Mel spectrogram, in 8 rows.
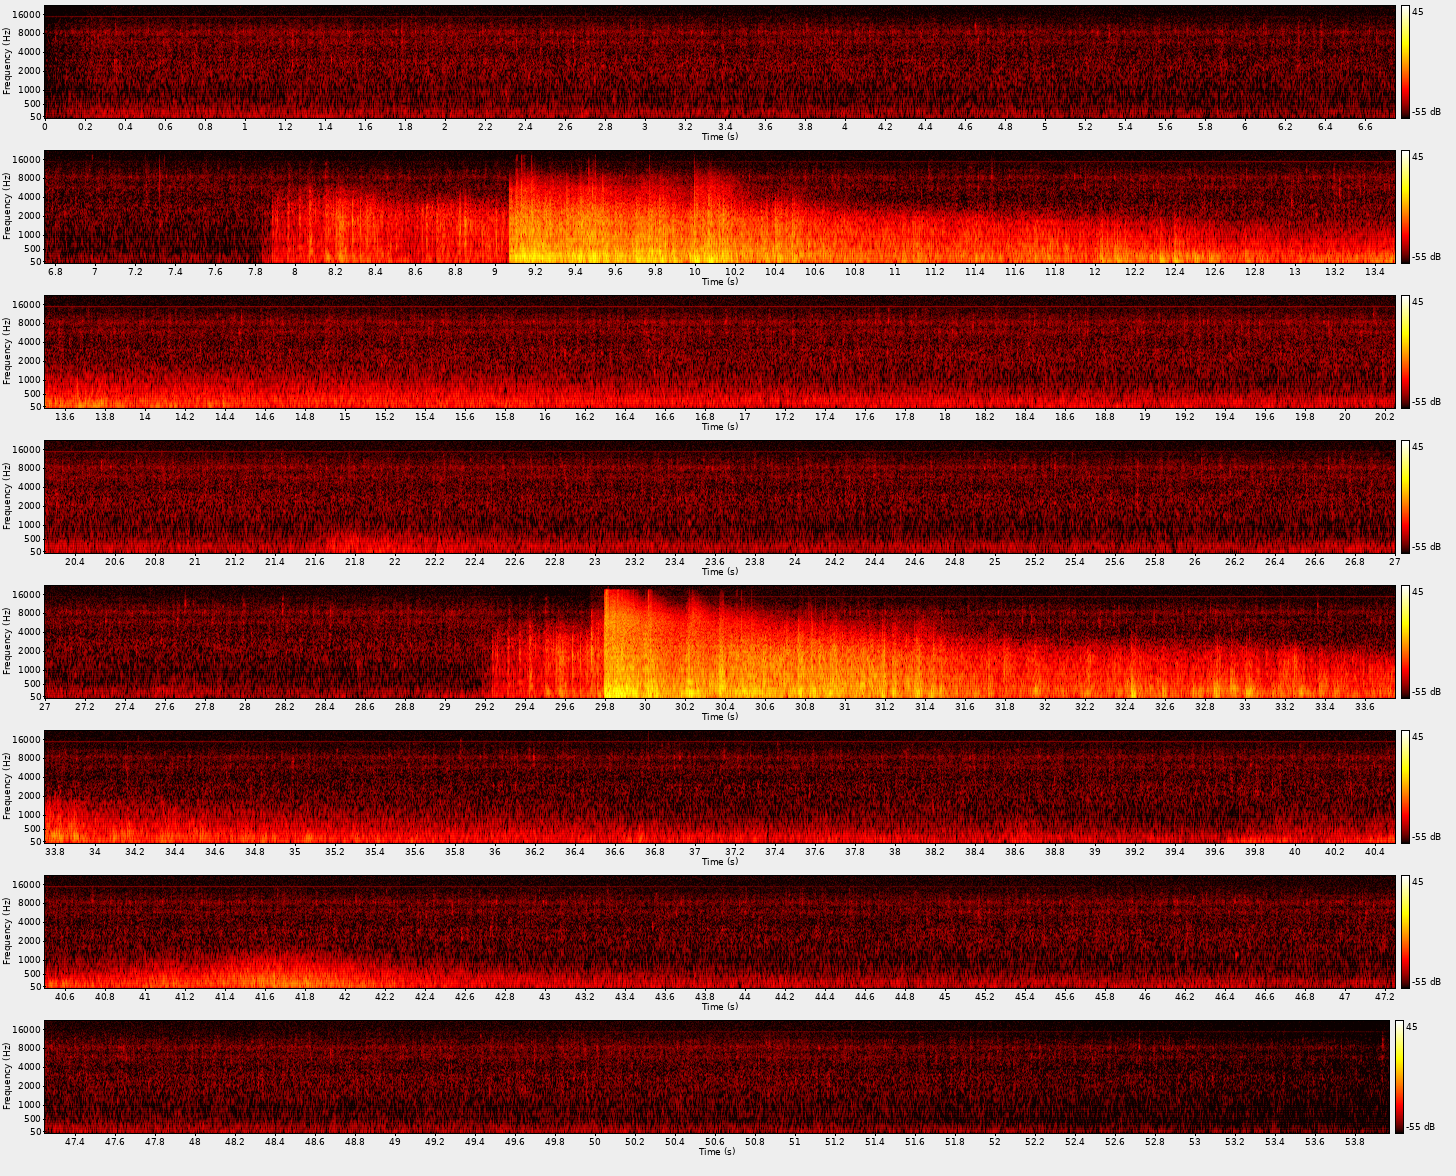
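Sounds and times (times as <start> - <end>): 
light rain: 0.0 - 53.9
thunder: 7.9 - 14.6, 29.2 - 35.6.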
